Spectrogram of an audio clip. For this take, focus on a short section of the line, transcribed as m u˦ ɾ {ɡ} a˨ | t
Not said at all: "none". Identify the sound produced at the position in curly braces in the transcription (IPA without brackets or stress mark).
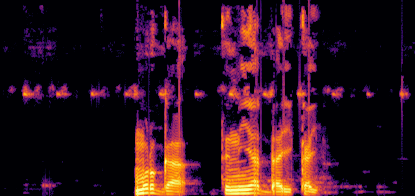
ɡ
